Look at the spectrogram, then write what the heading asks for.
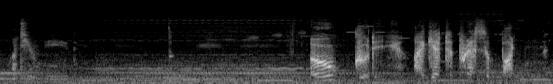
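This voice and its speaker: Video game robot butler: snide, long-suffering, dry formal delivery, tenor-leaning, with clear background music. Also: male voice, a little high, unhurried, heavily acted. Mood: bored, mocking. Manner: deadpan, sarcastic, formal. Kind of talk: video game cutscene acting.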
